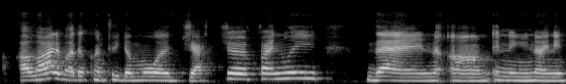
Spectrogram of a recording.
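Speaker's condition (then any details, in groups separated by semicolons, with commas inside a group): Deafness; wears hearing aid, uses speech-transcription app, uses sign language; elevates voice when not wearing hearing aid, cannot hear own voice, goes by feel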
